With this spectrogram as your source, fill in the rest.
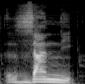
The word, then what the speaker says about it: Zani: Here in Japanese, it's being written as Zani. Zani. So Zani. So Going from the Japanese, that's how her name is supposed to be pronounced, not Zany. It's supposed to be Zani.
